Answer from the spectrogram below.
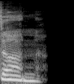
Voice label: Crew Task Done, Steel Meridian Female; Dialog; en; Warframe; RailjackCrew

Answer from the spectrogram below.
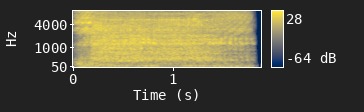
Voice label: Octopede Pain; Warframe; MiTW; Battle Barks

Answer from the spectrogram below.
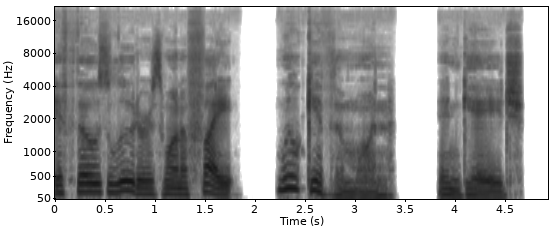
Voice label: Captain Female, combat start, en; Warframe; Railjack; Crp Captain

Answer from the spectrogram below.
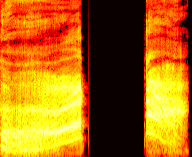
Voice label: Angry; Warframe; Tyl Regor Boss; Efforts

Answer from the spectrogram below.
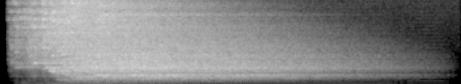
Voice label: Unnatural Speech; Ambience; Warframe; Shadowgrapher

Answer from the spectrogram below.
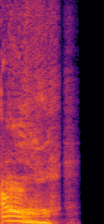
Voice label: Pain, Male; Dialog; en; Warframe; Railjack Crew; Red Veil

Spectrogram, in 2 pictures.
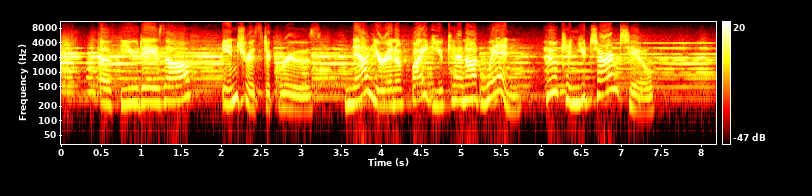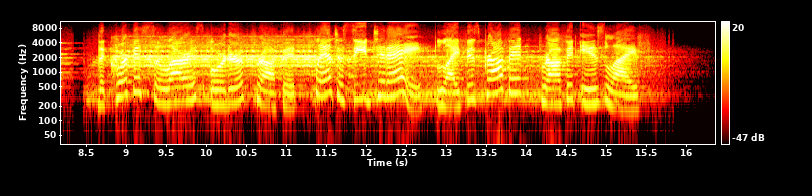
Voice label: PA System, en; Warframe; Solaris Venus

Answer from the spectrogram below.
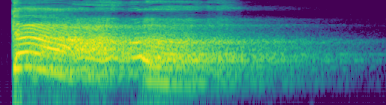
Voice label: Death Modular Corpus Male; Dialog; Barks; Battle; Warframe

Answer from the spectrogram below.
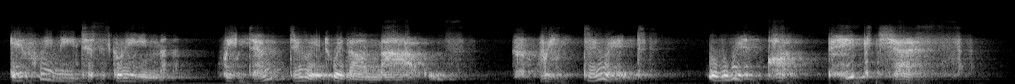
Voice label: Background Announcements; Warframe; Shadowgrapher; Follies Hunt

